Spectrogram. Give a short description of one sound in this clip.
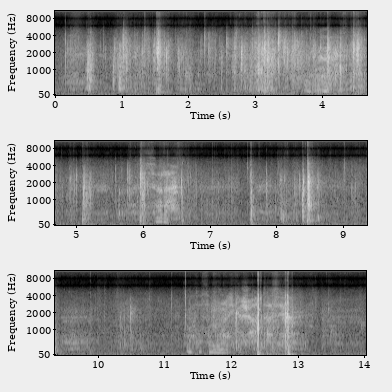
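Footsteps crunch and scrape on loose rocks.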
